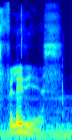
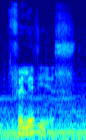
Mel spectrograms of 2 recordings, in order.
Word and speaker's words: Philidius: A confession to make: you've always called you Philly because you don't know how to say the full name. Well, there you go. It's Philidius. Philidius.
